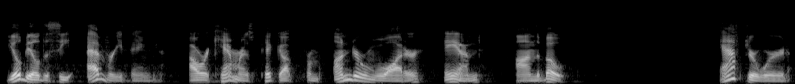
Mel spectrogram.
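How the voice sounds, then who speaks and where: Kindly whale researcher for an audiobook male reader. Reassuring and explanatory, low register, animated phrasing. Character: kindly adult whale researcher writing an apologetic email. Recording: dull, lo-fi recording.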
